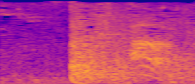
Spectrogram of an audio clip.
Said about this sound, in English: Japanese, but it's pretty good. Go on, shoot it.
